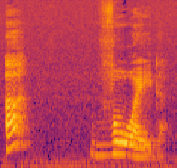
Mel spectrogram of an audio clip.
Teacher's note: when we hear the uh sound it's that lazy schwa sound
